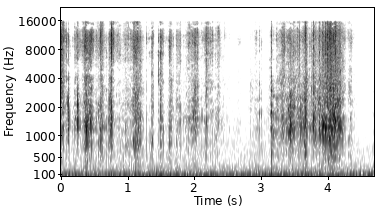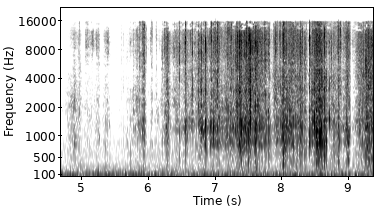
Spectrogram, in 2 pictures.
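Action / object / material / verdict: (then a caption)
scrape / tissue paper flower / tissue paper / none. Fingertips crinkle and fold the thin, flat petal layers of a blue tissue paper flower, heard played in reverse. Dense, bright papery crinkles and tearing-like rustles come in bursts, with brief quieter gaps near the middle, and grow louder and busier toward the end.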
